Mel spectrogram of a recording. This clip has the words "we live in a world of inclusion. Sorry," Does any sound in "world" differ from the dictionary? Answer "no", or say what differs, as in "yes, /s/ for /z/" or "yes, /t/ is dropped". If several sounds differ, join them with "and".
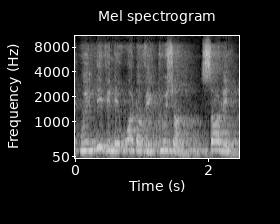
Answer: yes, /l/ is dropped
